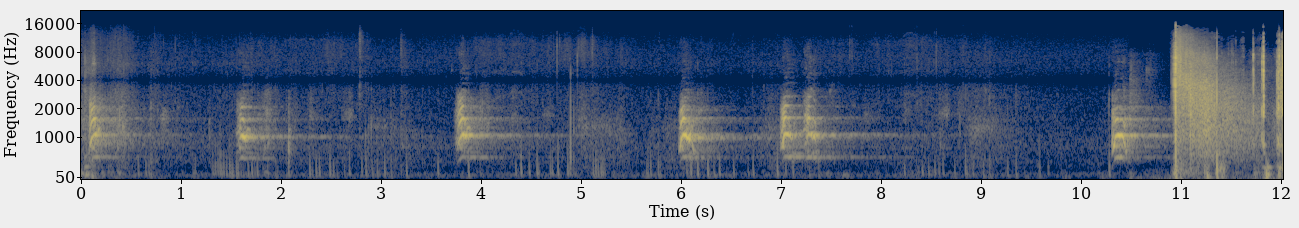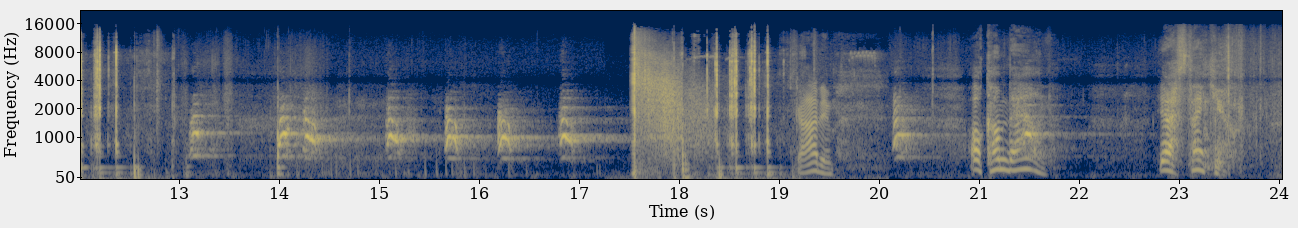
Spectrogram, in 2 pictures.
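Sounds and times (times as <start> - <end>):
dog barking: 0.0 - 0.6, 1.6 - 2.4, 3.7 - 4.4, 6.0 - 7.9, 10.3 - 10.8, 13.0 - 17.3, 20.1 - 20.5
sharp gunshot: 10.9 - 12.5, 17.5 - 19.0.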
